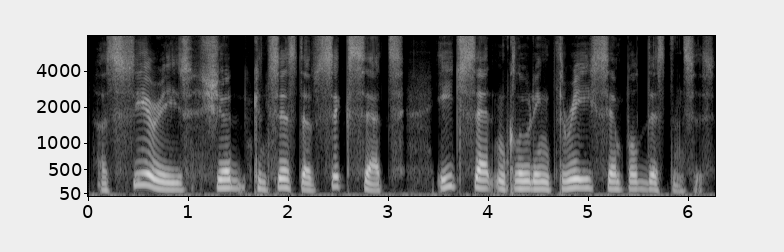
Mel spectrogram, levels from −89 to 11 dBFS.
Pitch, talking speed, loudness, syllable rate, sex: 145 Hz, 125 wpm, -18 LUFS, 3.5 syllables/s, male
